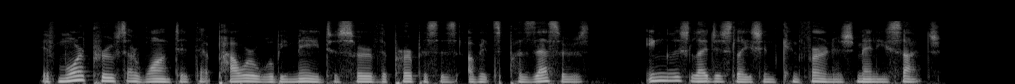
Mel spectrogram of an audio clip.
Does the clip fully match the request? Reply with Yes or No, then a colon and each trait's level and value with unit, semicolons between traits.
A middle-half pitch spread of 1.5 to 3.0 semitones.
Yes: narrow, 2.5 semitones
